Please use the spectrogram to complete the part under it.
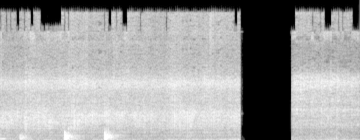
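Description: Khoira fish frying in hot oil, a continuous close sizzle with a couple of sharp spatter bursts early on and a brief dropout before the frying resumes.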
